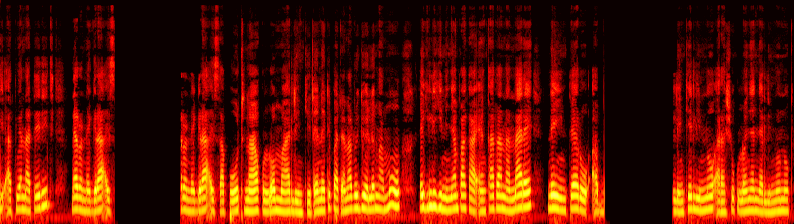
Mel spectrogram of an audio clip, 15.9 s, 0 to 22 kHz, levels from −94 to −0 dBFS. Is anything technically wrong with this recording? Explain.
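Yes, there are two stream reconnects in this speech. From 2.28 to 4.38 s, about 1.3 s of silence gives way to speech replayed from 0.79 s earlier. From 12.08 to 13.47 s, after "enkata nanare ninteru", a similar silence ends roughly a second further on, at "lino ashu kulo". Each time the connection broke, and a fresh decoder started mid-stream, its first frame fading in. Unlike a simple dropout, the audio never picks up where it stopped.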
